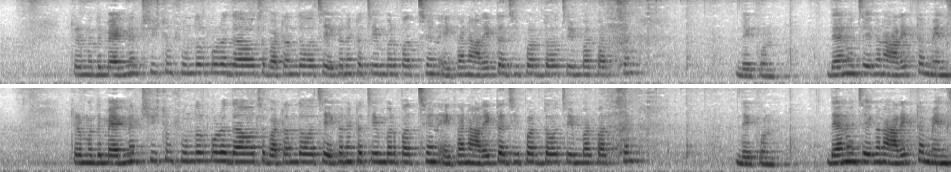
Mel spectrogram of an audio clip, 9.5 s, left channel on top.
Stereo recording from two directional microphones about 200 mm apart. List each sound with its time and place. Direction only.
0.7 s a woman's voice: 30° right (ahead or behind)
7.3 s a woman's voice: 30° right (ahead or behind)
